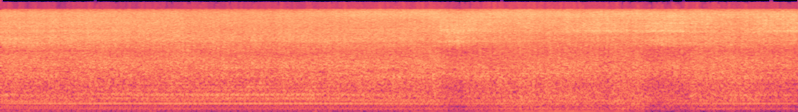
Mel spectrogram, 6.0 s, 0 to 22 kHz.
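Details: Mitsumax 10 hp vertical diesel on a 3-inch high-pressure water pump (3,000 rpm rated), full throttle: steady, even drone of constant pitch, no knocks or misses while pushing water at high pressure; normal running under load.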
